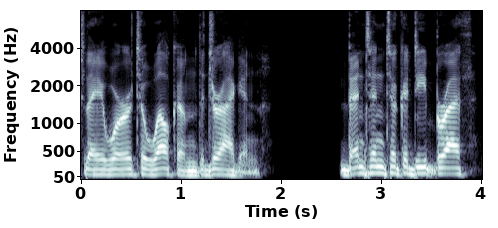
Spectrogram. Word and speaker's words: DRAG.N: The UHI's disbursement of regular antibodies for a greener nation, DRAG.N for short, pronounced Dragon, had been the president's platform for re-election.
